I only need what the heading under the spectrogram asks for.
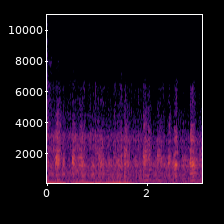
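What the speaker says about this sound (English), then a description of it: "Follow the line of ducks." Ducks quack in short, soft bursts at a backyard duck pond, several calls scattered over a few seconds against a low, steady background hum.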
